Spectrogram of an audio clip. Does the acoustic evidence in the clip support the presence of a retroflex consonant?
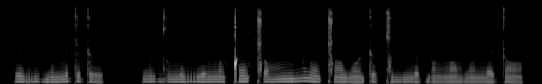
yes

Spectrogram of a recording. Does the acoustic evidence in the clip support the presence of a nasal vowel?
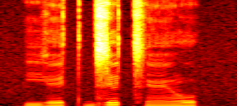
yes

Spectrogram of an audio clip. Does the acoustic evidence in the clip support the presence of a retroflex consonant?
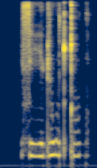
yes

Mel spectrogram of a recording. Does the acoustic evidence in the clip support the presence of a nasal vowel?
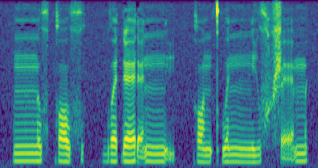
no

